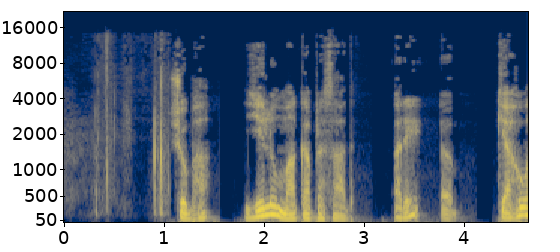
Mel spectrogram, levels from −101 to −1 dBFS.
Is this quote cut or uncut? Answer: cut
